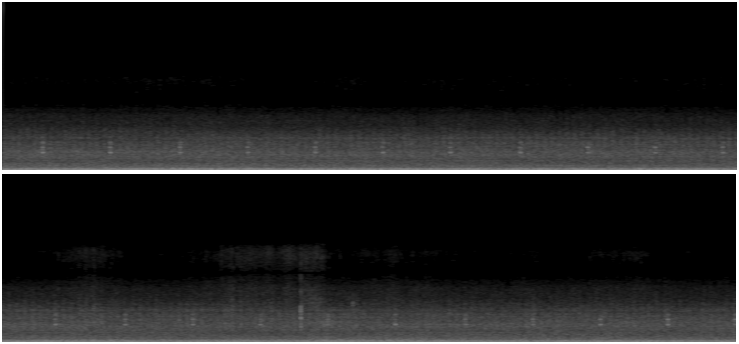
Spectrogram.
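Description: A truck engine hums with a low, steady drone inside the cab.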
